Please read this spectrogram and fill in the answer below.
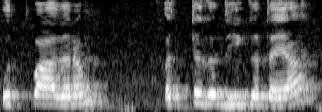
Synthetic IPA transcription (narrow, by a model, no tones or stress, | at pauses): ʊt̪paːd̪ɐnɐm | ɐt̪jɐɡɐd̪ʱikɐt̪ɐjaː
